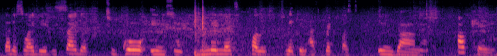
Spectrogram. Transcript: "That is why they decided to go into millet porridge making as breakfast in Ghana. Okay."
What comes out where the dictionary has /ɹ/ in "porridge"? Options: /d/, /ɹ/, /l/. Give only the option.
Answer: /l/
